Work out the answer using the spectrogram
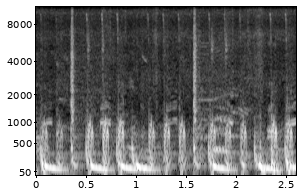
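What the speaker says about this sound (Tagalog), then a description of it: "ito yung manok nung bibigay sa atin ng kuya ko" A chicken, a gift from a relative, clucks repeatedly at close range on a farm, with a quick rhythmic series of calls and no talking.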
